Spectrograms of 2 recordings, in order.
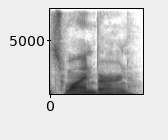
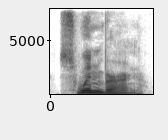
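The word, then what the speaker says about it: Swinburne: "This man, Swinburn," he began, attempting to put his plan into execution, and pronouncing the I long. "Who, Swinburn?" he repeated with the same misprononunciation. The poet Swinburn, she corrected.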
